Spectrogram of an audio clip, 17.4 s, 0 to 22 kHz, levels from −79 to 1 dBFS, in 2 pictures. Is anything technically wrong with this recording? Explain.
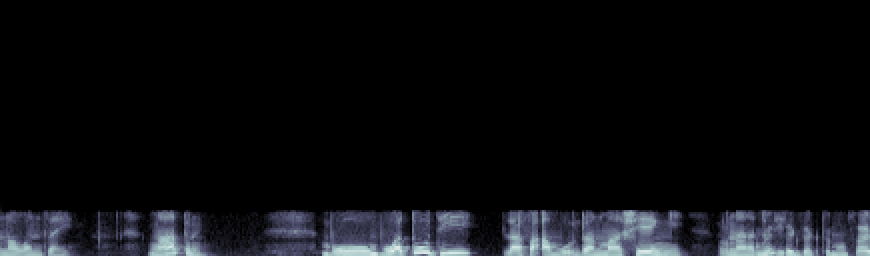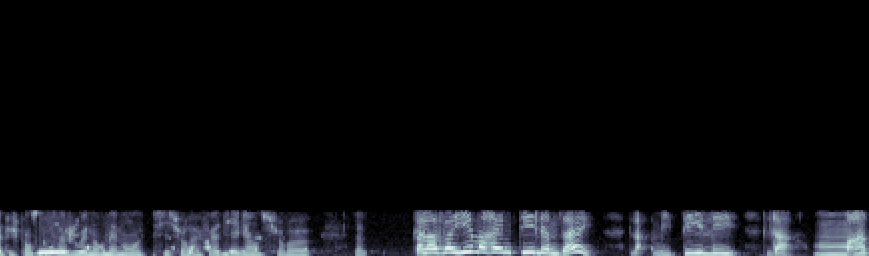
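Yes. There are three related faults, all from the echo canceller on a hands-free call.

Speech suppressed in double talk occurs three times: 7.84–8.45 s, 8.91–10.01 s and 10.28–12.16 s. The speech drops sharply, by up to about 40 dB at its deepest, and some stretches nearly vanish. This is likely the canceller hearing both sides at once, failing to separate this talker from loudspeaker echo, and turning everything down.

An echo leak sits inside the second suppressed stretch, at 9.06–9.26 s. A faint copy of the speech, about 20 dB below it and delayed by roughly 274 ms, is audible. It is likely loudspeaker sound that the canceller failed to remove before sending the microphone signal back. The fixed delay and the distinct repetition separate it from room reverberation, which would trail on smoothly rather than repeating.

Background gated by the echo canceller occurs at 12.44–12.72 s, just after the last suppression. 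The room noise dips by about 17 dB for roughly 0.3 s and then returns. The canceller clamped the microphone while the loudspeaker played and then released it. This differs from double-talk suppression because only the ambient bed drops, briefly, with no speech being cut.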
